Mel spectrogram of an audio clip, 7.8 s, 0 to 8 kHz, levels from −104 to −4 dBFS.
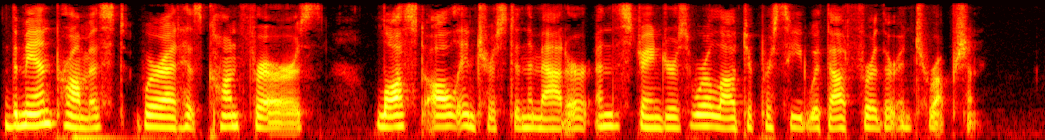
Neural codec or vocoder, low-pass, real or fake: none; 7.2 kHz; real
